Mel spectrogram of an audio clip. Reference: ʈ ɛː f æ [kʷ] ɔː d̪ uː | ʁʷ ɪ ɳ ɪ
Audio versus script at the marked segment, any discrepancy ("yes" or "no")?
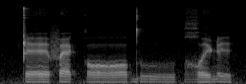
yes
